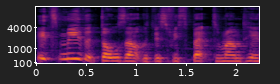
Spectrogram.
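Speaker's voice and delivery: plain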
